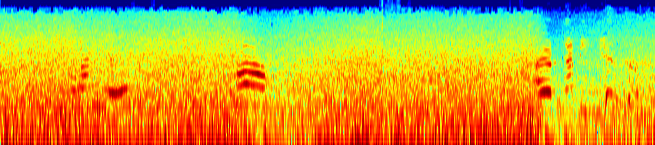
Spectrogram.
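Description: Water rushing at Tegenungan waterfall in Bali, a loud, steady roar that fills the whole scene, with brief voices heard faintly over it.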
